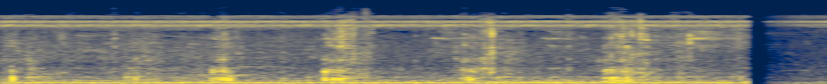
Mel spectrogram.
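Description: Faint soft rustling and squishing as a hand mixes and squeezes grated coconut in a steel plate, about five short bursts spread over the few seconds, over a steady low hum and high hiss. The sound cuts off abruptly near the end.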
